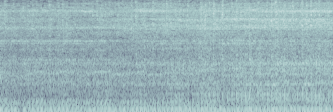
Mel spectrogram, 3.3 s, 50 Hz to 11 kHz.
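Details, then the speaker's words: 1st-gen Ford Ranger four-cylinder with very high mileage idles with an uneven, loping beat from a camshaft too big for it, with an exhaust leak also present; lumpy idle from oversized cam. "ignore the exhaust leak and just listen to the wonderful lump of a four-cylinder with too big of a cam for the million miles that are on that"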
